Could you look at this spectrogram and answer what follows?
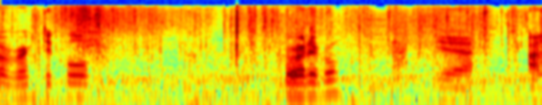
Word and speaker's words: reticle: Rectile or reticle?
